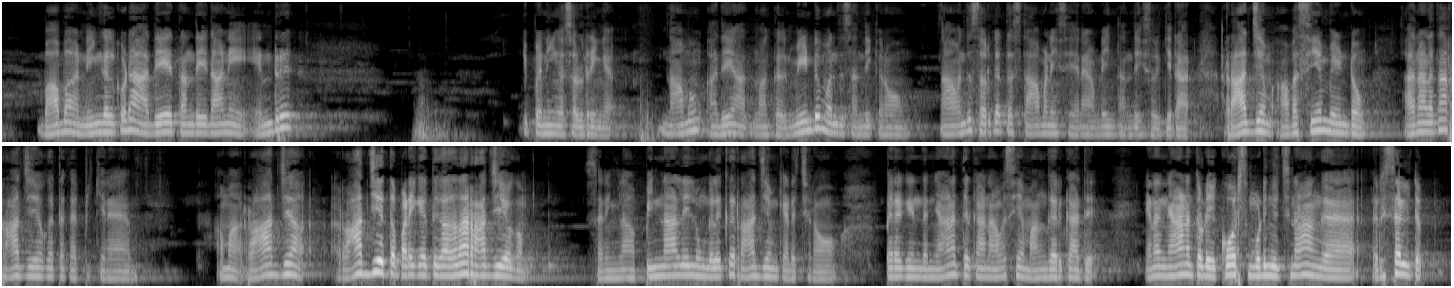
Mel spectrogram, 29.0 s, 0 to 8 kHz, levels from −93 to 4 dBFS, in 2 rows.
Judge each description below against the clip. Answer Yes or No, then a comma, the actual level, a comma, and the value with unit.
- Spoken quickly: No, average, 110 wpm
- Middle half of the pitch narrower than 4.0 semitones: No, average, 5.0 semitones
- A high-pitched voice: No, low, 135 Hz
